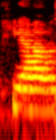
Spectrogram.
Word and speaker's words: Peyow: line with that and piago seemed kind of cool it rhymes with meow so we thought that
